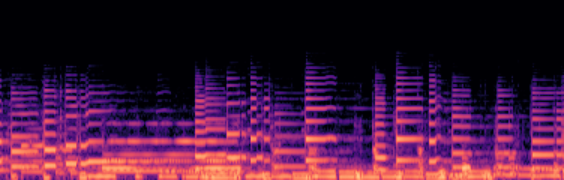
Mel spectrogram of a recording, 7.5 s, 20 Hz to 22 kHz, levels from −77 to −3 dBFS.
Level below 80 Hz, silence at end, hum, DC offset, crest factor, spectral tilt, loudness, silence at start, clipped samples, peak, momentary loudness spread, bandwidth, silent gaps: -34 dBFS; 0 s; none; under 0.1%; 16 dB; -10.5 dB/octave; -19 LUFS; 0 s; under 0.1%; -4 dBFS; 6 LU; 5 kHz; none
